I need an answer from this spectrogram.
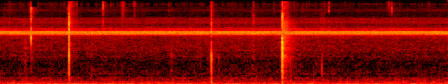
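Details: Insects singing on an autumn night, one unbroken high trill under several sharp campfire snaps, the loudest near the end, with a soft low background hum.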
